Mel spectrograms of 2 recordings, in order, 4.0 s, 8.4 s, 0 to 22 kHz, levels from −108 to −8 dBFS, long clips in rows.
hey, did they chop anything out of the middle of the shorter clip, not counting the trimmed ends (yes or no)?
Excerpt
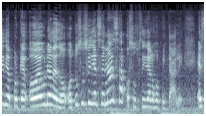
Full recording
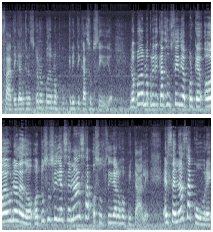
no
